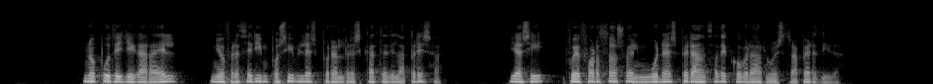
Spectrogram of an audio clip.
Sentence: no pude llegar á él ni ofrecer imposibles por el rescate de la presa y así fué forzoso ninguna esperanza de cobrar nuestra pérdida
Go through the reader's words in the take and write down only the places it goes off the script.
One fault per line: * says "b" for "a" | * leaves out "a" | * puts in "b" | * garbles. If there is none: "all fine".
all fine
